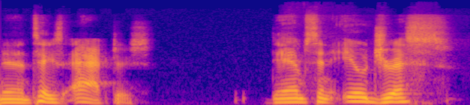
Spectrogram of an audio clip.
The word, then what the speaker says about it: Idris: writer okay and then it takes actors dancing Idris right that's how you say his name damson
